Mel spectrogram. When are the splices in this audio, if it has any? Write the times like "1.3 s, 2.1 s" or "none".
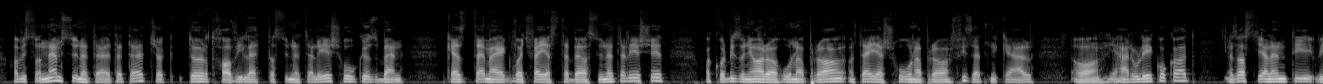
none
